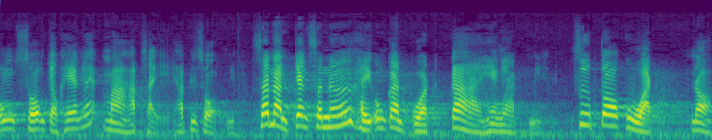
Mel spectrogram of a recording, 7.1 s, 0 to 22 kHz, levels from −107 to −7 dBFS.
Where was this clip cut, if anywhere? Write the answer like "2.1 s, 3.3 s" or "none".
2.3 s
